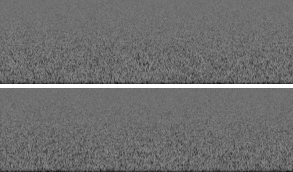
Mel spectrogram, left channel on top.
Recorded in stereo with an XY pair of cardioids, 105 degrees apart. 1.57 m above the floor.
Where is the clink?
No clink in this recording.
